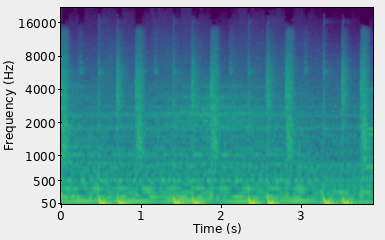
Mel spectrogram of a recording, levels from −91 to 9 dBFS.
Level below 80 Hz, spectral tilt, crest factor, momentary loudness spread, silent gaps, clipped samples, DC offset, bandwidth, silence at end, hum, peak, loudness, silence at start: -14 dBFS; -5 dB/octave; 12 dB; 4 LU; none; under 0.1%; under 0.1%; 14.5 kHz; 0 s; none; 0 dBFS; -16 LUFS; 0 s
